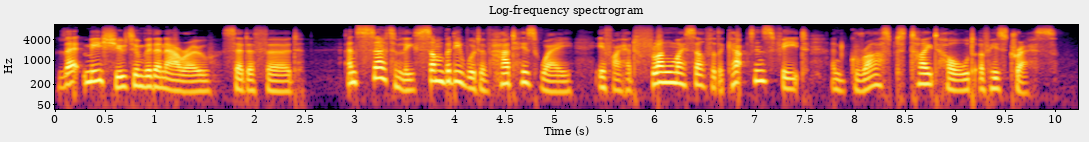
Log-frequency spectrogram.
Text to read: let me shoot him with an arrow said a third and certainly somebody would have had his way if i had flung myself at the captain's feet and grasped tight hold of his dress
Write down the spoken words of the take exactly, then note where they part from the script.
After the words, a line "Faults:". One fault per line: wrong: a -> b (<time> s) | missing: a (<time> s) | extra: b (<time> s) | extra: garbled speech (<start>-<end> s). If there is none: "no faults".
let me shoot him with an arrow said a third and certainly somebody would have had his way if i had flung myself at the captain's feet and grasped tight hold of his dress
Faults:
no faults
